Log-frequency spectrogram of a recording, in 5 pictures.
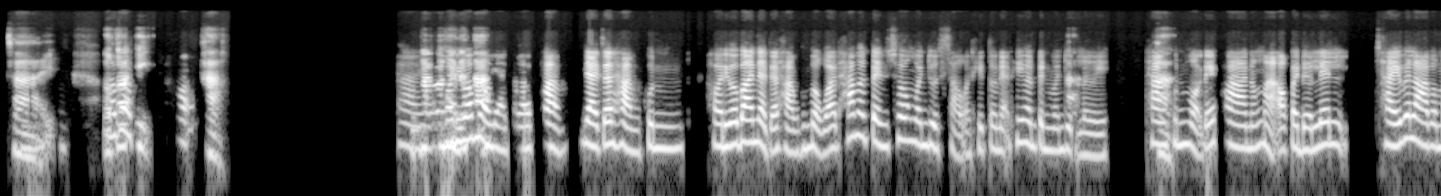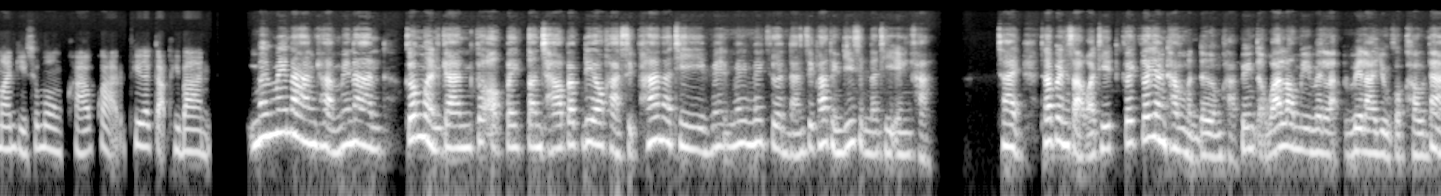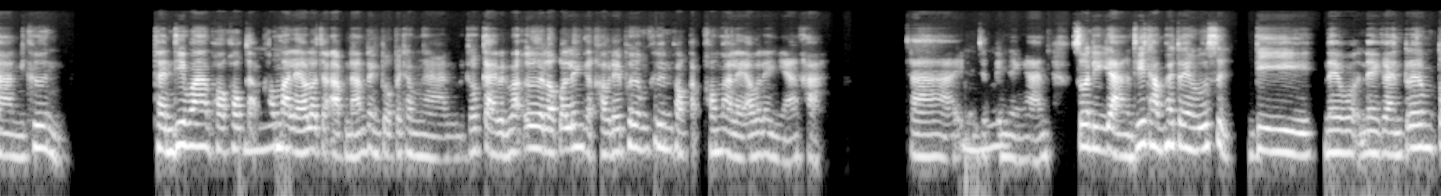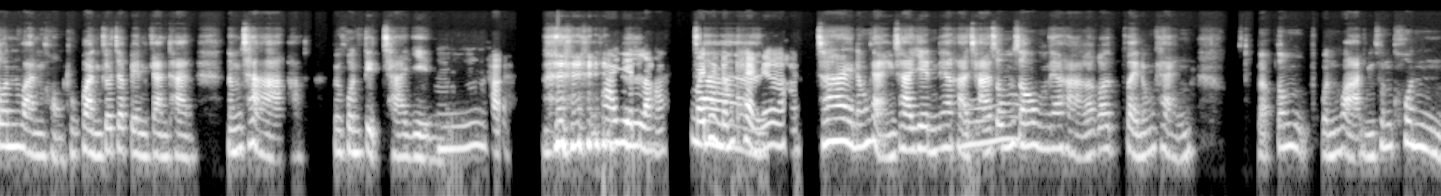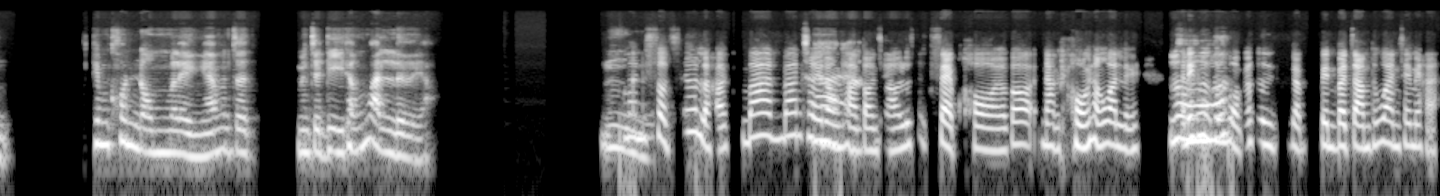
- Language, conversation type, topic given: Thai, unstructured, คุณชอบเริ่มต้นวันใหม่ด้วยกิจกรรมอะไรบ้าง?
- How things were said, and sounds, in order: distorted speech; tapping; laugh; laughing while speaking: "ท้อง"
